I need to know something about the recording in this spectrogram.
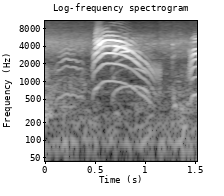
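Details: An abandoned newborn kitten cries for its mother with a single strong, drawn-out meow that rises and then falls. A second cry begins at the end. The background is quiet.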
